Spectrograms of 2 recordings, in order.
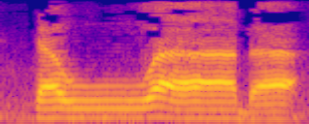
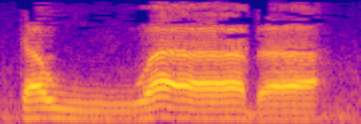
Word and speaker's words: توابا: توابا الواو شددة، توابا.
